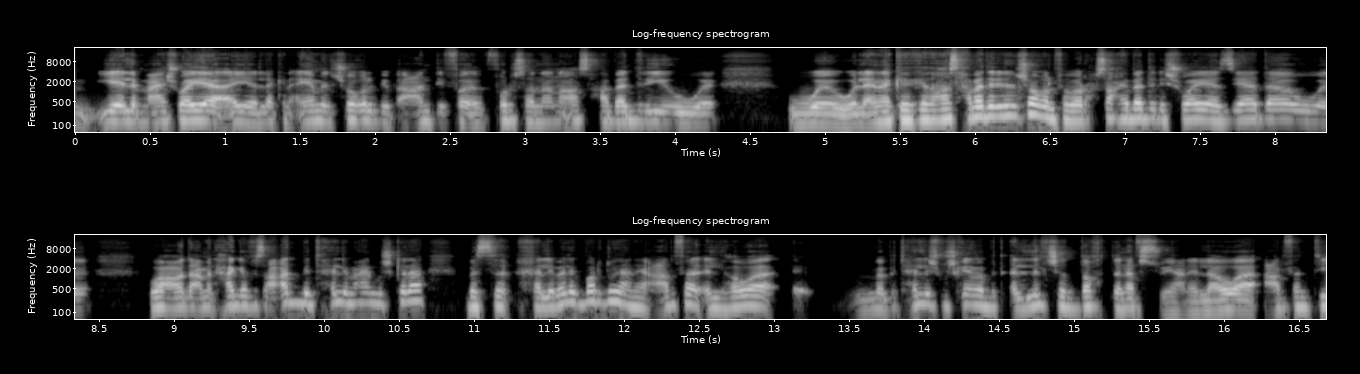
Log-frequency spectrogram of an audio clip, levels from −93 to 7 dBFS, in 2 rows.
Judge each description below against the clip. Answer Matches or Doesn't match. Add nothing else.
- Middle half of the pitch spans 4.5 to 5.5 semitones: Doesn't match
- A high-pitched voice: Doesn't match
